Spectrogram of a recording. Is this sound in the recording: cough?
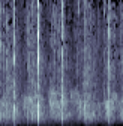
no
